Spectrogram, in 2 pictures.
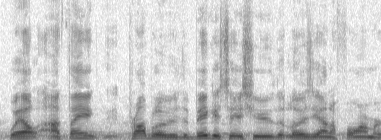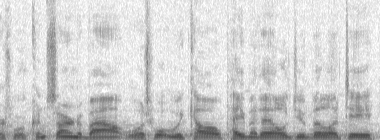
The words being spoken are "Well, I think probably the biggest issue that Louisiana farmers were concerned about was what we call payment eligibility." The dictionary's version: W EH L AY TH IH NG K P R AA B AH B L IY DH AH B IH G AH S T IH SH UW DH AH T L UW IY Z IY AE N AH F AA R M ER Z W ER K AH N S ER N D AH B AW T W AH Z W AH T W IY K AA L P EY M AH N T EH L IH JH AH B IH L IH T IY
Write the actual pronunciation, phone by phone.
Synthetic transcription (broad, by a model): W EH L AY TH IH NG K P R AA B AH B L IY DH AH B IH G AH S T IH SH UW DH AH T L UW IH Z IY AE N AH F AA R M ER Z W ER K AH N S ER N D AH B AW T W AH Z W AH T W IY K AA L P EY M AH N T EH L JH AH B IH L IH T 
